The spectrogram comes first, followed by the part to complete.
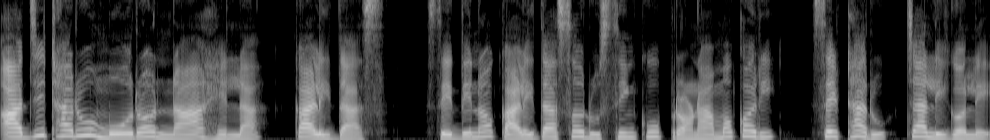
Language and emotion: Odia, neutral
